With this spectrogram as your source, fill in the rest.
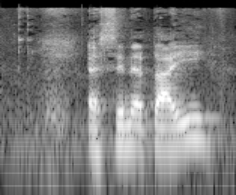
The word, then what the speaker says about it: Esenetai: Esenetai. Esenetai. That's how you pronounce the name.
